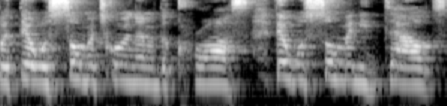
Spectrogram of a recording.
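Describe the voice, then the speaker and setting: A woman with a fairly high-pitched voice talks while noticeable background noise plays behind her. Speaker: preacher. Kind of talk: sermon. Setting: online church service. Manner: animated, emphatic preaching; repeats "listen" for emphasis, call-and-response style.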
